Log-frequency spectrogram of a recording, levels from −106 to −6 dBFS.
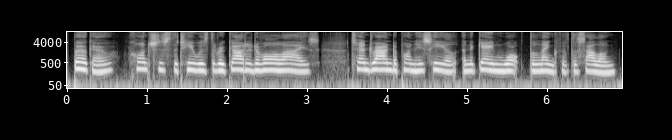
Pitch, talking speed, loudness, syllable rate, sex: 225 Hz, 200 wpm, -18 LUFS, 5.3 syllables/s, female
